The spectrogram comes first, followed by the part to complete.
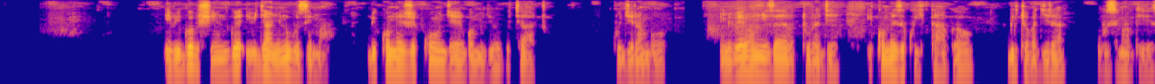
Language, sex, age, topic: Kinyarwanda, male, 18-24, health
